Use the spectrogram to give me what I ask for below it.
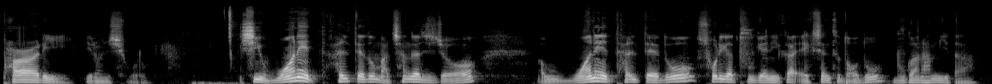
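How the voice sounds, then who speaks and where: A man with a Korean accent teaches English pronunciation in a low, fairly deep voice. He talks through each point in short bursts and draws out the English example words slowly and with emphasis. The sound is close and dry, with no room echo. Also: animated, slightly rough. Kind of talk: online English lesson.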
